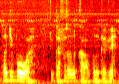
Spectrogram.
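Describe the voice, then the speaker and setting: A man's voice: mid-range voice, fairly even intonation, brisk, warm tone, a little hiss or hum. A man from Brazil chatting casually in character during a game roleplay, with laid-back street slang. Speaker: roleplay player, channel host.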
